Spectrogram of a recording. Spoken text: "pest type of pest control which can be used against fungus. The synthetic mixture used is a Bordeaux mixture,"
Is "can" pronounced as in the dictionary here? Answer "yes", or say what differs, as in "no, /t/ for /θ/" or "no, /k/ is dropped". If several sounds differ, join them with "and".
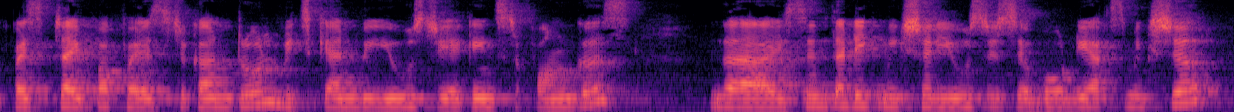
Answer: yes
